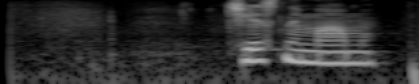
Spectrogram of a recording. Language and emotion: Russian, neutral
